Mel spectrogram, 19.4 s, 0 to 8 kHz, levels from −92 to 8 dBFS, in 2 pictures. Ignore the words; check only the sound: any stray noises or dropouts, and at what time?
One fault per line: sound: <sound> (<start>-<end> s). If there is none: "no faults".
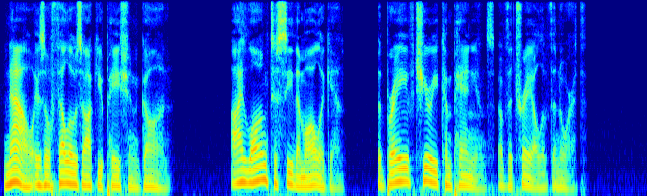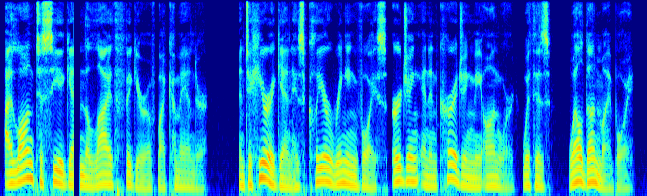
sound: dropout (10.8-10.9 s)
